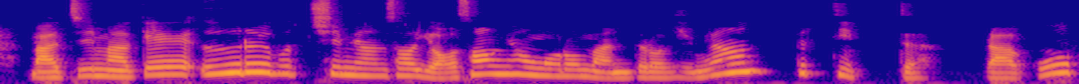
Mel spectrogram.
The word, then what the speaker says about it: petite: 작다, 작은의 의미의 형용사, petit, petit, 마지막 대 발음하지 않고 남성 기본형으로 발음을 하는데 마지막에 을을 붙이면서 여성형으로 만들어주면 petite라고 발음을 하게 되죠.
